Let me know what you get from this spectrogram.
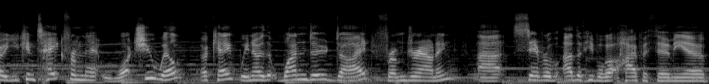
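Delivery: usual speaking voice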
